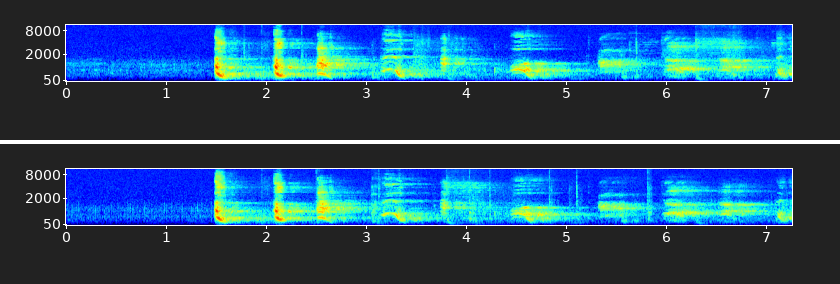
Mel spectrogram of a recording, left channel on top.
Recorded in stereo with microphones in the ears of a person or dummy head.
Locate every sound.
1.5 s a shout: centre (ahead or behind), 0.8 m; by 7.2 s 10° left (ahead or behind), 6 m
